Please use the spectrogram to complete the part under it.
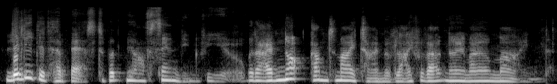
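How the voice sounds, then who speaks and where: A man's voice: fairly high pitch, animated, brisk, darkish tone, breathy edge. A man doing an emphatic old lady. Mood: insistent. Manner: emphatic, insistent. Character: forthright elderly English lady, emphatic and stubborn.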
